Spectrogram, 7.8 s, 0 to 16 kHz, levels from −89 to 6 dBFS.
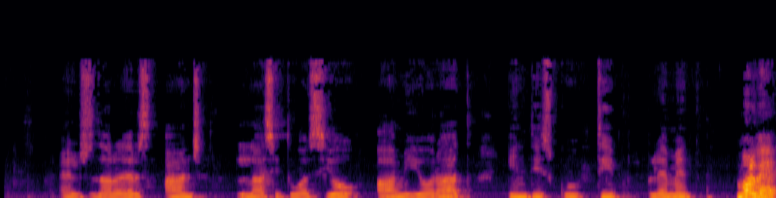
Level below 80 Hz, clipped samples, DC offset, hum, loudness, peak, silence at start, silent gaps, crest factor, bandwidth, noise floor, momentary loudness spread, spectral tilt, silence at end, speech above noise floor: -64 dBFS; under 0.1%; under 0.1%; none; -25 LUFS; 0 dBFS; 0.6 s; none; 24 dB; 11.5 kHz; -60 dBFS; 8 LU; -5.5 dB/octave; 0 s; 37 dB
